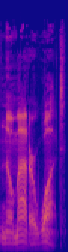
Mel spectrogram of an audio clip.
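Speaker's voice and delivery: ordinary delivery, nothing marked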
